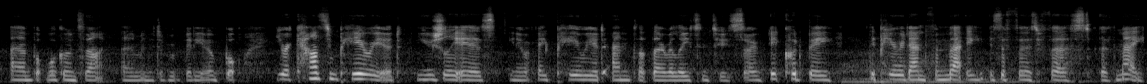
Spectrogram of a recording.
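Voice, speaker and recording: A woman tutor with a slightly croaky voice, patiently explaining accounting terms with everyday examples. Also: medium pitch, a little hiss or hum, poor audio. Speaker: finance tutor.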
